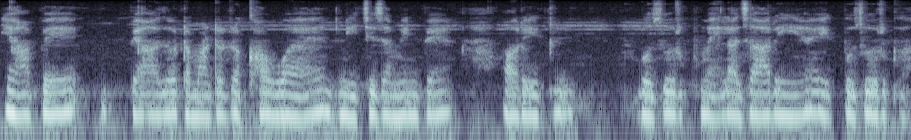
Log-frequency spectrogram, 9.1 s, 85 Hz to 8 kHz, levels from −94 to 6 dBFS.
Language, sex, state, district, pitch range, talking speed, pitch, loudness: Hindi, female, Bihar, Vaishali, 185-200 Hz, 145 wpm, 190 Hz, -17 LUFS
